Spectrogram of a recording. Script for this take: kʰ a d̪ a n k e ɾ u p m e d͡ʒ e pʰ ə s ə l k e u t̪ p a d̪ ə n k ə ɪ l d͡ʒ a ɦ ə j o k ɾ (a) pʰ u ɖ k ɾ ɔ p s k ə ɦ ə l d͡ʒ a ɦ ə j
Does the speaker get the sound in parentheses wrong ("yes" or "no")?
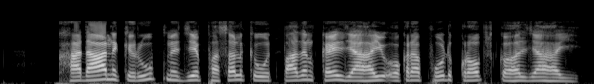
no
